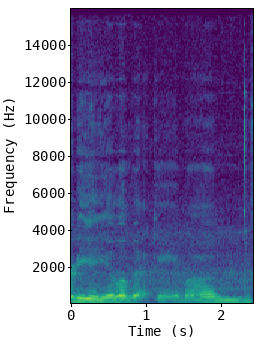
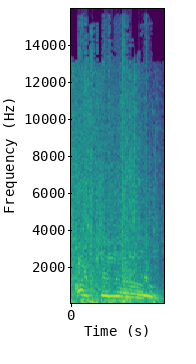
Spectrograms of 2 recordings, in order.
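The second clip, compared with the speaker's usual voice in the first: wrestling call; 8 semitones higher, 9 dB louder, slower than usual. Pretend. Calling a wrestling move.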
